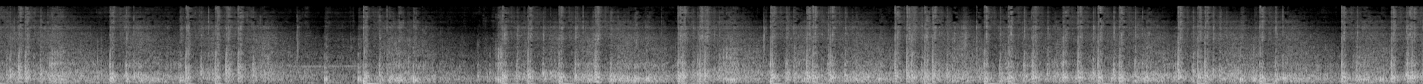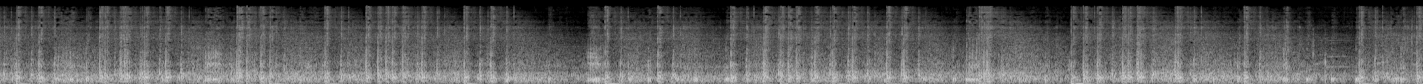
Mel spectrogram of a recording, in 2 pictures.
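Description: Aerial fireworks bursting overhead in a dense, loud barrage of rapid bangs and crackling, almost without pause.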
